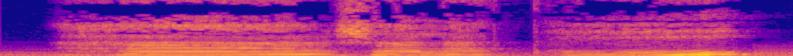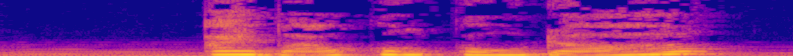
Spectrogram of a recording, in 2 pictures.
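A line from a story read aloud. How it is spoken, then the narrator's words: Lowered voice. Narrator (Vietnamese): Cha hạ giọng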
